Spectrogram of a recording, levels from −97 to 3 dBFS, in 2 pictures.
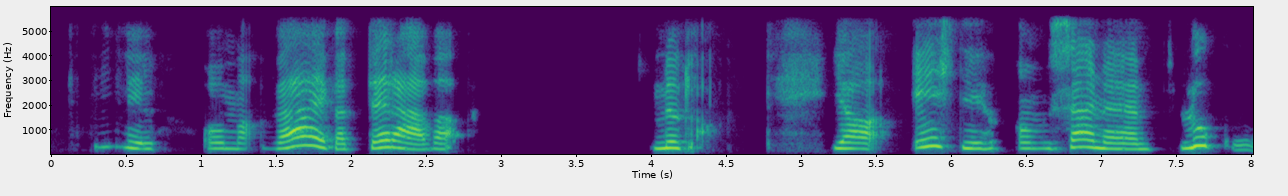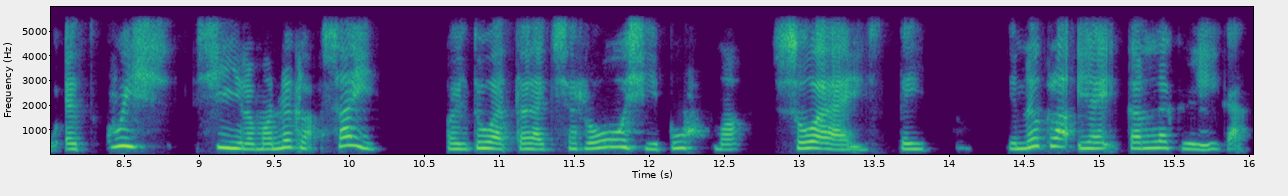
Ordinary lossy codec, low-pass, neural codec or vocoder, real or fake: none; 5.4 kHz; vocoder, 22.05 kHz, 80 mel bands, WaveNeXt; fake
